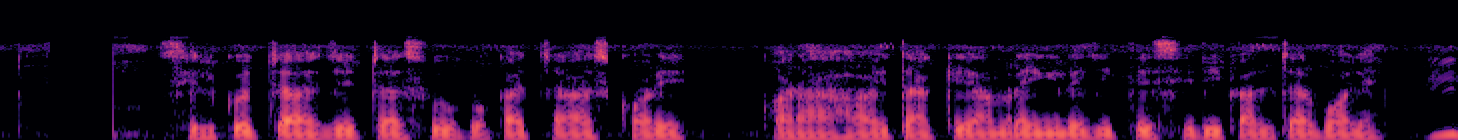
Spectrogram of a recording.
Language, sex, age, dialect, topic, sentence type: Bengali, male, 18-24, Northern/Varendri, agriculture, statement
